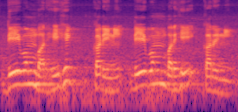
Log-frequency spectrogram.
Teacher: देवं बर्हि में रेफ और हकार के बीच में संयोग है, इसलिए यहाँ पर करिणी नामक स्वर भक्ति है।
